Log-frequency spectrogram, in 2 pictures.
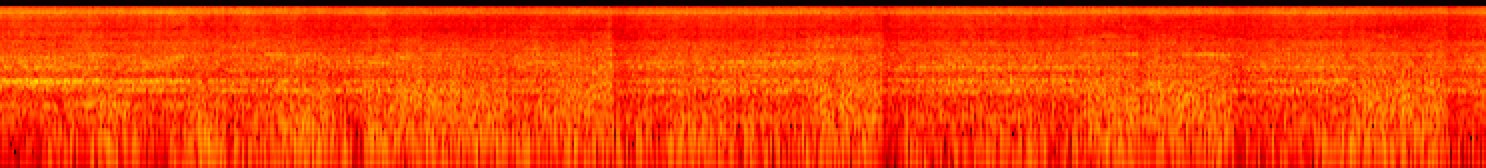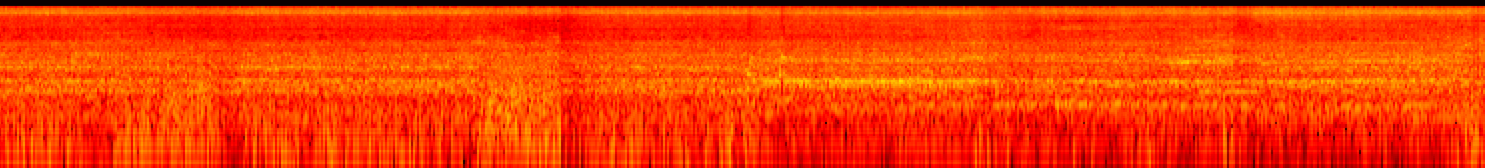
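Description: Band saw running and cutting thin wooden spoon blanks: a steady, loud machine noise with the blade's cut through the wood, dipping briefly a few times as one cut ends and the next begins.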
